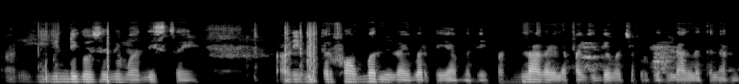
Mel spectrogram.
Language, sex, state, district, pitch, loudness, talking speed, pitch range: Marathi, male, Maharashtra, Pune, 115 Hz, -22 LUFS, 180 wpm, 105-125 Hz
